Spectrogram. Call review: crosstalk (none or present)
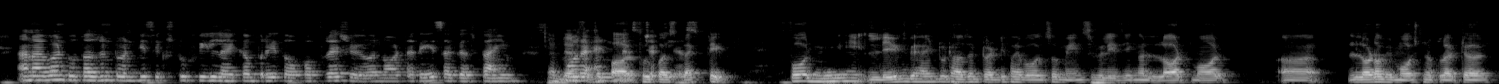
present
